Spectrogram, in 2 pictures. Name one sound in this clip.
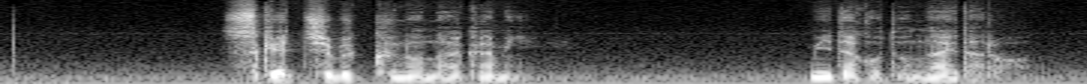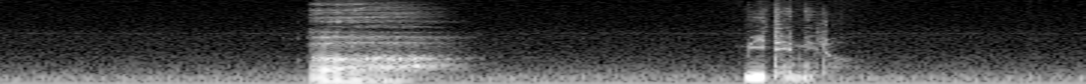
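A younger man speaks in a low, firm voice.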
